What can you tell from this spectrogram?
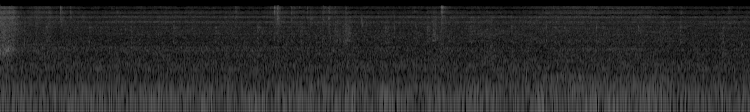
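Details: Steady low rumbling broadband noise, like a passing vehicle or engine, fills the whole stretch, with a few faint clicks and no animal voice.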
